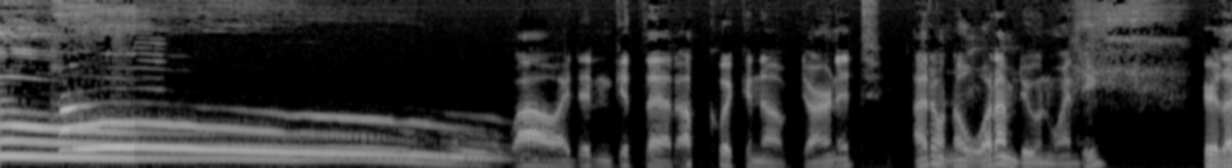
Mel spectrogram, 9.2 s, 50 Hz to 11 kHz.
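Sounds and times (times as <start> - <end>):
wolf howling: 0.0 - 3.9
speech: 4.2 - 9.2.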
